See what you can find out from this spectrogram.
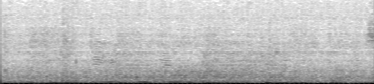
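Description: A video game car engine, started by pressing A on a controller, rumbles to life and keeps running in a steady, loud, low drone with a slightly wavering hum, continuous throughout.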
